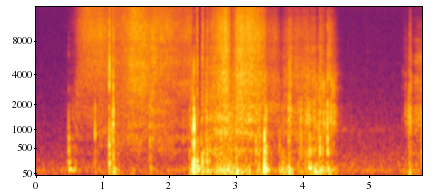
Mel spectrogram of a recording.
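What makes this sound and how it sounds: Long nails and fingertips rub across the thick uncoated paper pages of a large open hardcover encyclopedia and turn them. A bright, papery rustle runs steadily for about four seconds, broken by sharp crisp ticks and snaps. It then drops to near silence before one last brief rustle at the end.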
